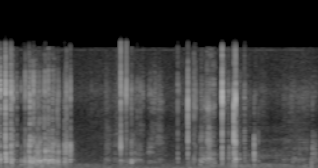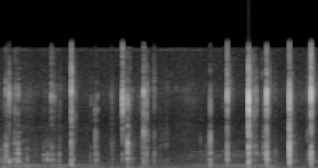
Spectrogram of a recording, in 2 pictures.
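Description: Long acrylic nails scratch and tap a hollow red crystal-studded Jimmy Choo stiletto pump with a red crystal flower toe, held in the hands. A brief dry, crinkly scratching burst opens the clip. It is followed by quiet, bright, sharp clicks and ticks that die away instantly.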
